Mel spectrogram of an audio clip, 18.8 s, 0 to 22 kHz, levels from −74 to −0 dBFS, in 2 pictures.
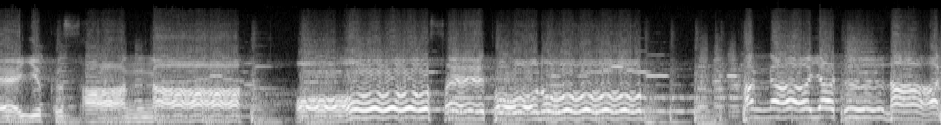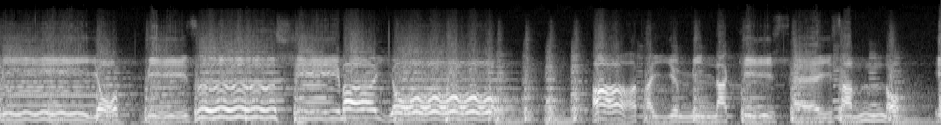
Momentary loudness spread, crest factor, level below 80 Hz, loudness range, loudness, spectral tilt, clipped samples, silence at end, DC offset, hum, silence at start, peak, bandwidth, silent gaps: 8 LU; 8 dB; -32 dBFS; 5 LU; -8 LUFS; -5.5 dB/octave; 0.8%; 0 s; 0.4%; none; 0 s; 0 dBFS; 16 kHz; none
